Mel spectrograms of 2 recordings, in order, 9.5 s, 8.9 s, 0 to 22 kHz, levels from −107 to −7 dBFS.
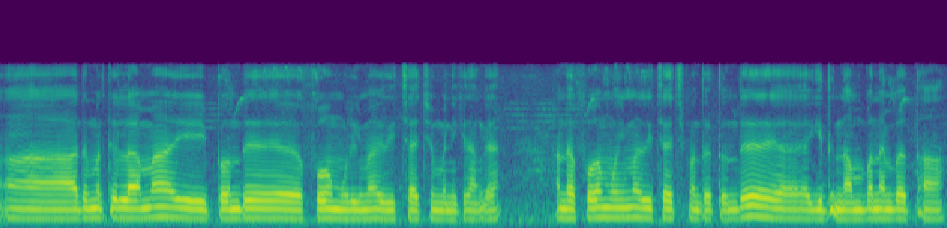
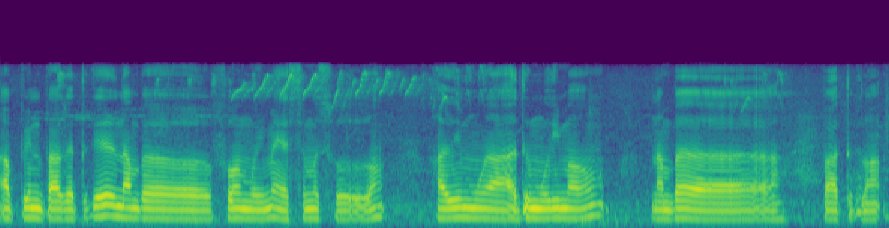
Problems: background sounds at intervals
